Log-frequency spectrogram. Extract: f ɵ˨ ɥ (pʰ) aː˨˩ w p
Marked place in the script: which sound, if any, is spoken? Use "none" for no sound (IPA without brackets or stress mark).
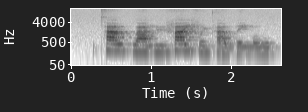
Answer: pʰ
